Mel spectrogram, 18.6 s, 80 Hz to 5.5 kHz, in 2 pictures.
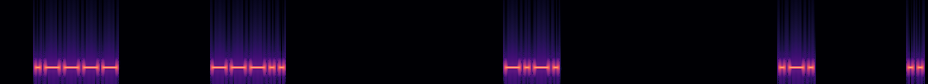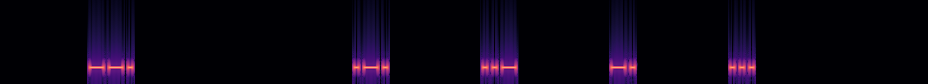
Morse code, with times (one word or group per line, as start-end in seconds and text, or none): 0.4-2.8 18
5.1-5.6 C
7.8-10.6 RIG
12.8-16.8 RUNS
